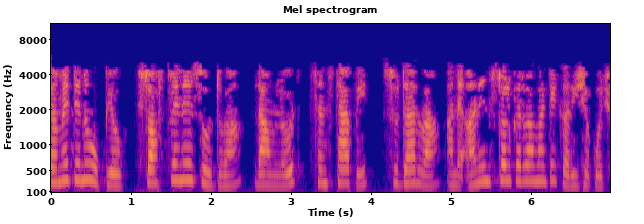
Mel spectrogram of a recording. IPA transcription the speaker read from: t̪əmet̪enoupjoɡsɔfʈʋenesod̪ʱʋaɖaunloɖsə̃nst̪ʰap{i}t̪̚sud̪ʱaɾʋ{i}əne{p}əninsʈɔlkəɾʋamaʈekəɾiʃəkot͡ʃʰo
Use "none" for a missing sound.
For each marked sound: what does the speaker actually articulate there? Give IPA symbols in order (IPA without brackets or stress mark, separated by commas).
i, a, ʔ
